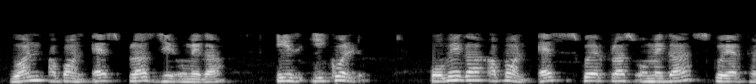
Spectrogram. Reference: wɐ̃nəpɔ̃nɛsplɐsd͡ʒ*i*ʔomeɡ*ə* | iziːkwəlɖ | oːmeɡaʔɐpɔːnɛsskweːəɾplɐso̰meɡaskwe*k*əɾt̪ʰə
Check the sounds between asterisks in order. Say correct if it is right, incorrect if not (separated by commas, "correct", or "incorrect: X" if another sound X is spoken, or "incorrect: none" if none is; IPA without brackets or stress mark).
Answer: incorrect: e, incorrect: a, incorrect: none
